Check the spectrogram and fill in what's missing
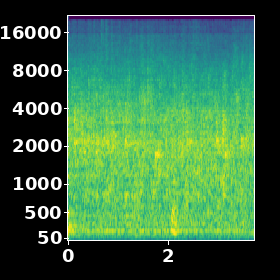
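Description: Water splashes and gushes steadily as a child is washed at bath time, a close continuous wash with a faint voice in the background.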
